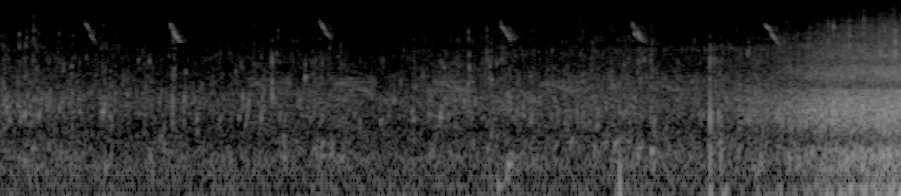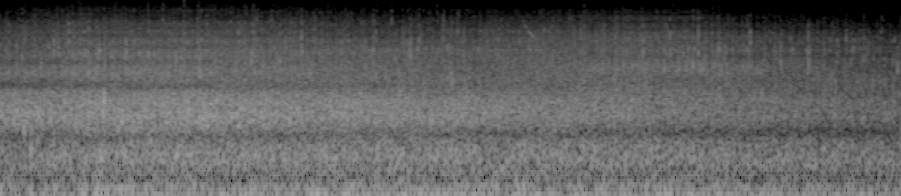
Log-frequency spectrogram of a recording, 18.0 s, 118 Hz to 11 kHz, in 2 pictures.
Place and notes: ENVOL CANARDS BALLET DE MOUETTES, Sortland, Norvège - ENVOL CANARD ET BALAIE DE MOUETTES
La beauté de cet envol de canard ce matin après le levé de soleil aux Vesteralen.... Puis 2 Mouettes m'int enchanté les oreilles dans une chorégraphie magnifique. Et enfin un petit seau est venu exiger l'acoustique du ce bord de mer boisé..... J'ai adoré
Nordland, Norge, 22 August 2021, 05:44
